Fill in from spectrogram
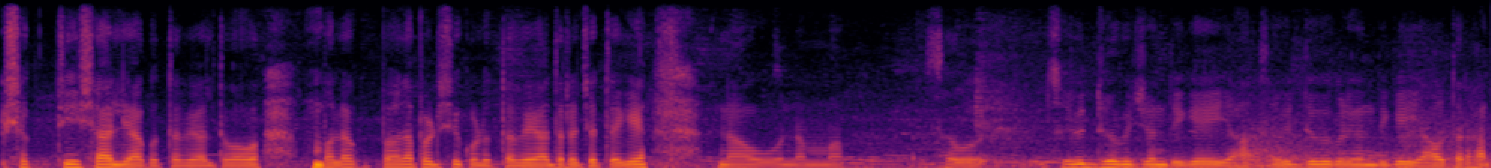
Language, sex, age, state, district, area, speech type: Kannada, male, 18-30, Karnataka, Koppal, rural, spontaneous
